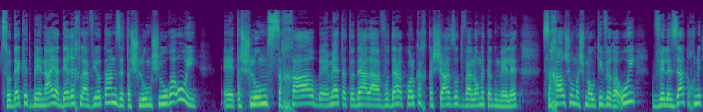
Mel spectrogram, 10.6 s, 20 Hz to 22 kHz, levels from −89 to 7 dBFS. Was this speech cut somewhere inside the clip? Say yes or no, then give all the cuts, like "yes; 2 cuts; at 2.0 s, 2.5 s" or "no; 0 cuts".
no; 0 cuts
